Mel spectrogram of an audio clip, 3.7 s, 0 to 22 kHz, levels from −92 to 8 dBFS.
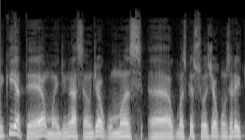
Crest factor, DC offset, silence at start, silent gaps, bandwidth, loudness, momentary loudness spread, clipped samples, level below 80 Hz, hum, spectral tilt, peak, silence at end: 14 dB; under 0.1%; 0 s; none; 12.5 kHz; -15 LUFS; 4 LU; under 0.1%; -44 dBFS; none; -7.5 dB/octave; 0 dBFS; 0.05 s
